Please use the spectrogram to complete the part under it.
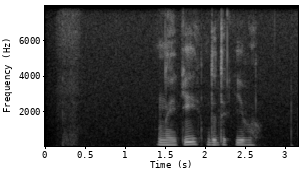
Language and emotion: Russian, neutral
